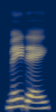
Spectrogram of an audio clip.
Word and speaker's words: m'aider: you or someone else, derived from the French venez m'aider, meaning, come, to, help me, venez, is dropped, thus m'aider. The proper way to say is to say, m'aider, several times.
